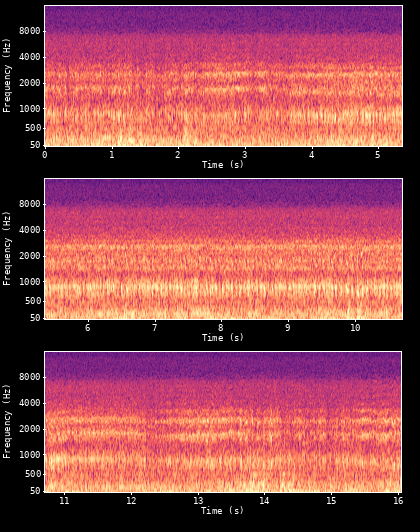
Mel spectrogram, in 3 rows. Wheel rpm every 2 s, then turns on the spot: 240, 220, 210, 210, 210, 220, 220, 230.
none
